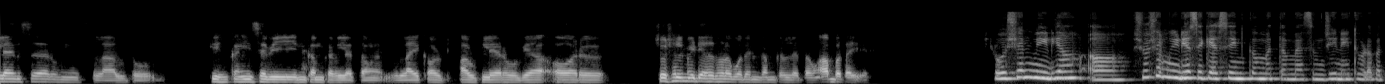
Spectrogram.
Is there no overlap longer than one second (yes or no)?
yes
